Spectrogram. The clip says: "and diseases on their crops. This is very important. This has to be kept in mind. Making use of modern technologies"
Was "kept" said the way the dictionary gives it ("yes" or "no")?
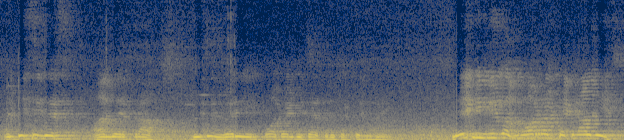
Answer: no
